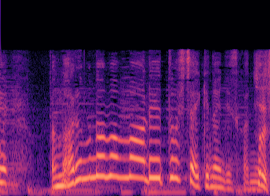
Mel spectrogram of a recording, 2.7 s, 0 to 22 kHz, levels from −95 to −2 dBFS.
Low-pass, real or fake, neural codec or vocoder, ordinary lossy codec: none; real; none; none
